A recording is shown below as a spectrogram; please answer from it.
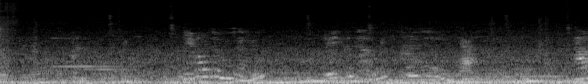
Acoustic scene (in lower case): bus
